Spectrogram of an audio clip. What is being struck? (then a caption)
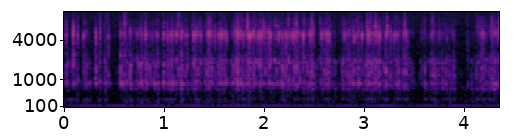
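Silicone facial cleansing brush. Long dark nails scratch and flick the nubs of a purple silicone facial cleansing brush pad held near the mic. The result is a steady stream of quick, dry scratching clicks with a bright crisp edge, layered over a constant low hum.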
